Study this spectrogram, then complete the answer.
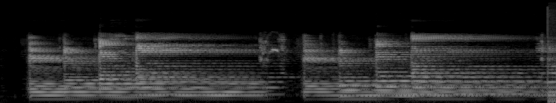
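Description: Delicate electric guitar part played through a Suhr Woodshed Comp compressor pedal, ringing sustained chords and single notes with a short gap mid-phrase, clear and up front with no talking.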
